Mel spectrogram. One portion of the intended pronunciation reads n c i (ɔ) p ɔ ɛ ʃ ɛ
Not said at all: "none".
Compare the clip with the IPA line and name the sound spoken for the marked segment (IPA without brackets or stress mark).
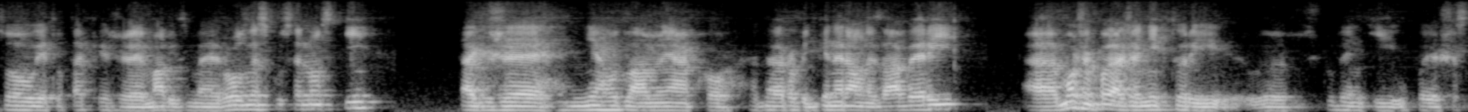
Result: u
